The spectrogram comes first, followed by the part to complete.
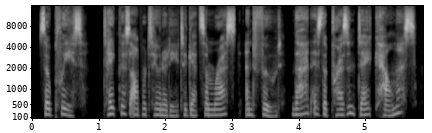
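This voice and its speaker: A woman voicing a composed, dutiful android crew member in a video game, speaking in a measured, formal, precise way. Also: fairly low pitch, darkish tone, no echo, clean studio sound, natural voice. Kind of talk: scripted video game character lines.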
